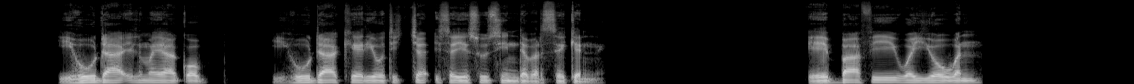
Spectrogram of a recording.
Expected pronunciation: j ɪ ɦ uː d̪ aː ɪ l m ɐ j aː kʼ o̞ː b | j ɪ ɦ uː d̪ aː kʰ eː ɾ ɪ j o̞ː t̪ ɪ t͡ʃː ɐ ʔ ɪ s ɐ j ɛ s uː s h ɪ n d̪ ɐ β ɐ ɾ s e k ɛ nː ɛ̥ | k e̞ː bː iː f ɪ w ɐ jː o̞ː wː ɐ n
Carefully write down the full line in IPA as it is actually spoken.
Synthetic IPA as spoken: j ɪ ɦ uː d̪ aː ɪ l m ɐ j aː kʼ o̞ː b | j ɪ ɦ uː d̪ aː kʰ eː ɾ ɪ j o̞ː t̪ ɪ t͡ʃː ɐ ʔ ɪ s ɐ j ɛ s uː s h ɪ n d̪ ɐ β ɐ ɾ s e k ɛ nː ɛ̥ | ʔ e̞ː bː aː f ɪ w ɐ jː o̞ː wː ɐ n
